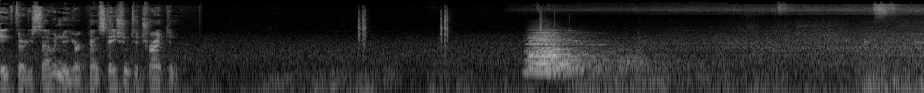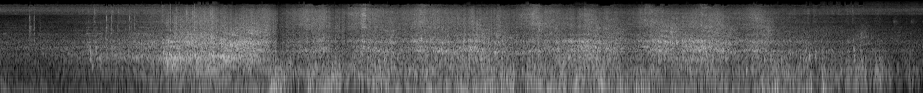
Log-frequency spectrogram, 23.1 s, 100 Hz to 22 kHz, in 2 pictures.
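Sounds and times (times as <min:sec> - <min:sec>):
electric train passing: 0:05.1 - 0:23.0
wheels clattering over rails: 0:11.7 - 0:23.0.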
